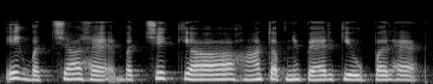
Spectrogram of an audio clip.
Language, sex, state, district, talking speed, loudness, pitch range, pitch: Hindi, female, Jharkhand, Ranchi, 150 wpm, -15 LUFS, 215-240 Hz, 225 Hz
